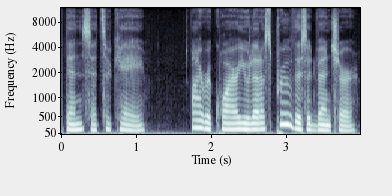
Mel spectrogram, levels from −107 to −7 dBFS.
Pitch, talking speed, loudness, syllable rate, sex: 160 Hz, 180 wpm, -15 LUFS, 5.6 syllables/s, female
